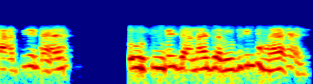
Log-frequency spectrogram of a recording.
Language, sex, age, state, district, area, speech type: Hindi, female, 45-60, Uttar Pradesh, Chandauli, rural, conversation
